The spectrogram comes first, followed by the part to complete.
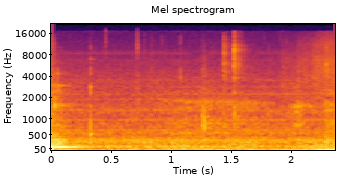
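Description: A few faint, scattered computer clicks, about four, the strongest about one and a half seconds in, in a quiet small room.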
